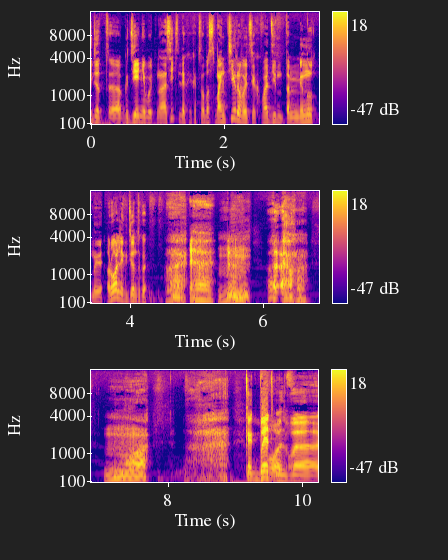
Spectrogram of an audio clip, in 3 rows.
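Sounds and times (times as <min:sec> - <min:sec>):
speech: 0:00.0 - 0:10.2
man imitating a film hero's gruff grunting breaths: 0:04.5 - 0:09.0.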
